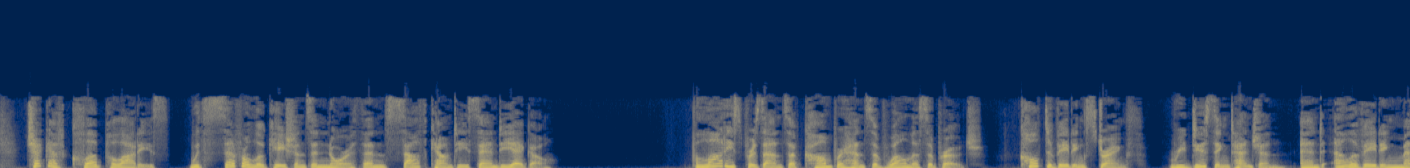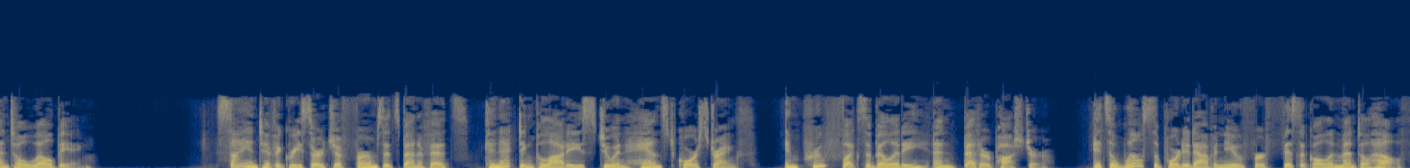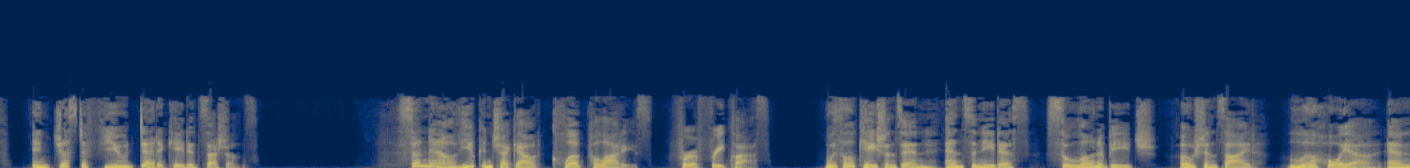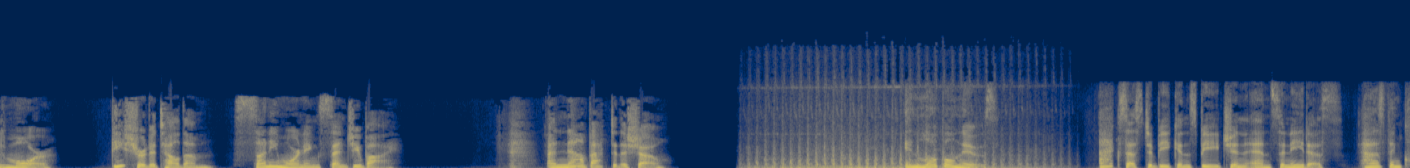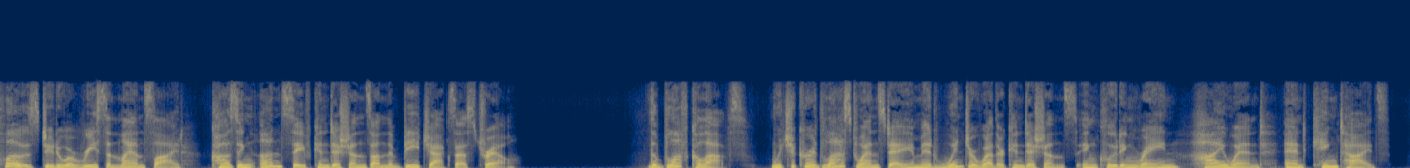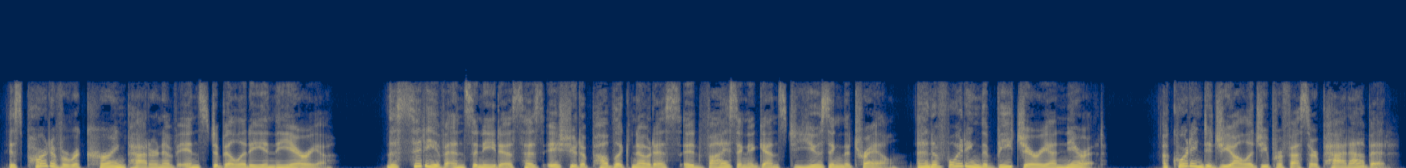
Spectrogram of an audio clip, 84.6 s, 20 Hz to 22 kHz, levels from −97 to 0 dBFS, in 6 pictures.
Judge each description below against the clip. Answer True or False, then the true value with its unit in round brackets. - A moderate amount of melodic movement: False (8.1 semitones)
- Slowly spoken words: True (130 wpm)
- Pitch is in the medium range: True (170 Hz)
